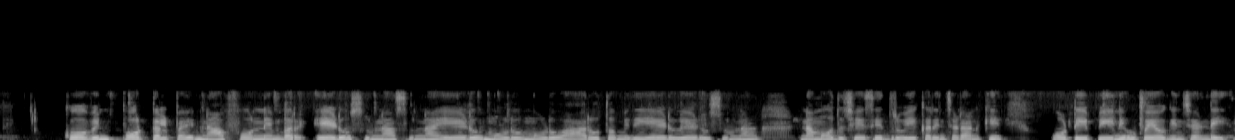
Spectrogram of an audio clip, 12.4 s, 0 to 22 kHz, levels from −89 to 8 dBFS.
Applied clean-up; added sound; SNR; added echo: neural mask model Resemble Enhance denoiser.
